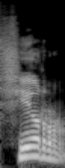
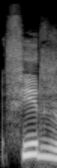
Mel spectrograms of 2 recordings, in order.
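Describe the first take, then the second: First: The r is pronounced heavy and full. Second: The r is pronounced light and thin. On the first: The speaker calls it right. "শুরু থেকেই ভারী করে বলবো" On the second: The speaker calls it wrong. "ফির বলবো না"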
